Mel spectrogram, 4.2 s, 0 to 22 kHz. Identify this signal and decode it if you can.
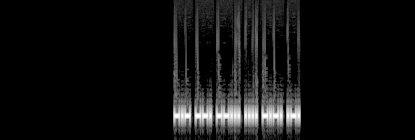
Morse code, heard as a keyed tone, about 64 wpm, 700 Hz. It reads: KG7HCR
